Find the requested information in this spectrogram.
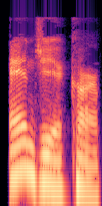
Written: angiocarp

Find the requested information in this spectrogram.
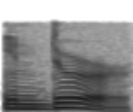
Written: endure

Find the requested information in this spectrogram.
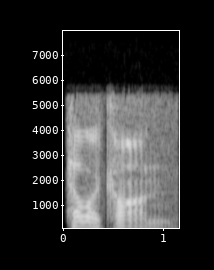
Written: Helicon

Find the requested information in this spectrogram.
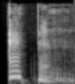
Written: aketon

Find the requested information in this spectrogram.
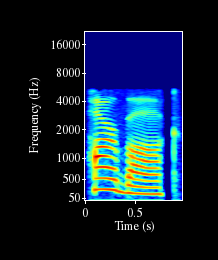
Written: Harbach

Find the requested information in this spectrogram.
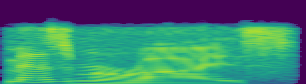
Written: mesmerize

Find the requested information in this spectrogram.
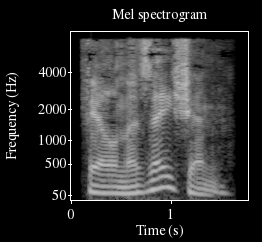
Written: filmization

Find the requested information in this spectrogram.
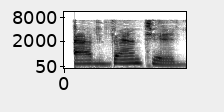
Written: advantaged

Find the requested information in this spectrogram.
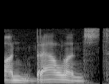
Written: unbalanced

